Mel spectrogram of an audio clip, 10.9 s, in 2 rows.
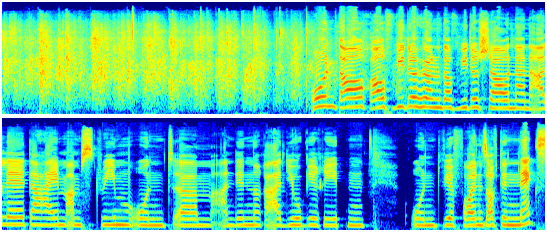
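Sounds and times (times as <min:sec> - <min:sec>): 
audience applause: 0:00.0 - 0:03.6
speech: 0:03.1 - 0:10.8.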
